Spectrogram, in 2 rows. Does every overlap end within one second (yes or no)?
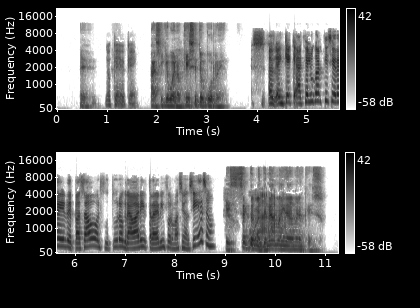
yes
